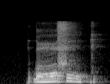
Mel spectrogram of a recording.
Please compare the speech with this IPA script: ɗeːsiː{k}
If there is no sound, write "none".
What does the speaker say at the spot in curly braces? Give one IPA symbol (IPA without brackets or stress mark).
k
